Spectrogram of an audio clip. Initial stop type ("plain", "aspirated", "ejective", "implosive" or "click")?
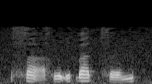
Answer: implosive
